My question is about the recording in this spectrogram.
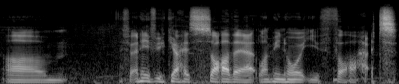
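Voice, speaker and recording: Faint music sits behind a man whose fairly low, slightly bright voice stays fairly even and unhurried. He's streaming a game, reviewing viewer accounts, and answering chat with loose, meandering advice full of fillers and false starts.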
